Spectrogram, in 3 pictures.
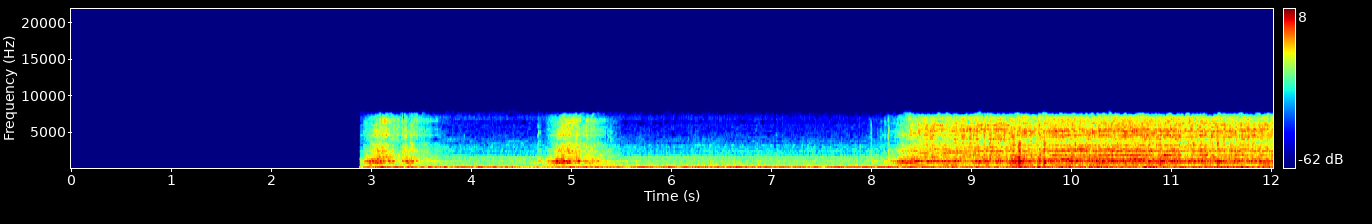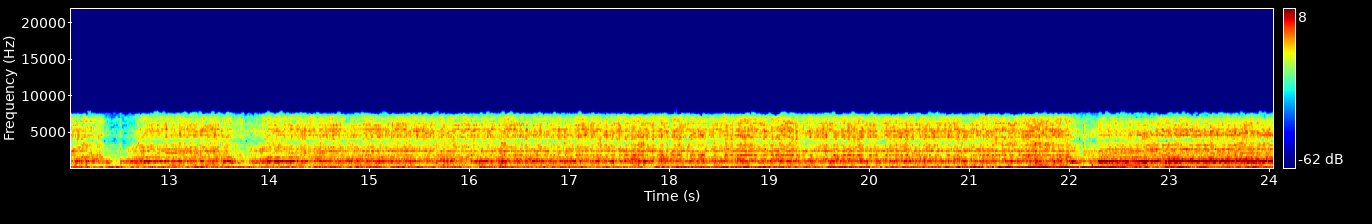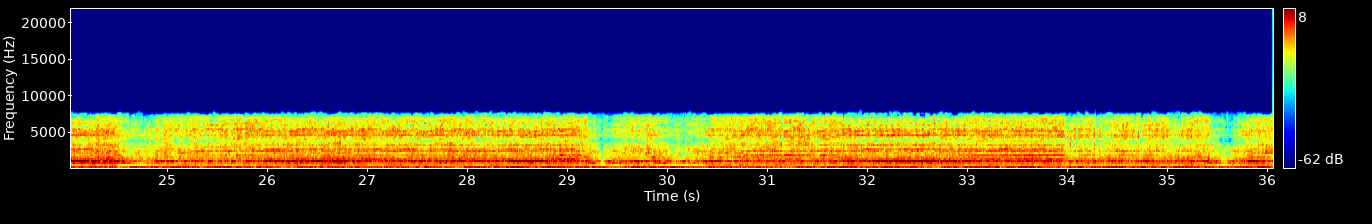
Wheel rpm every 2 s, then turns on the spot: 0, 0, 20, 10, 100, 160, 130, 150, 170, 170, 170, 150, 140, 160, 130, 130, 160, 140.
none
